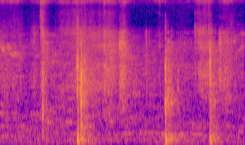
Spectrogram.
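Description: A basketball being dribbled on a concrete street, with a few sharp bounces, the loudest about a second in.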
